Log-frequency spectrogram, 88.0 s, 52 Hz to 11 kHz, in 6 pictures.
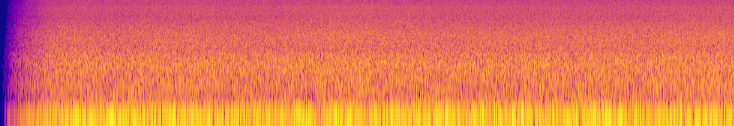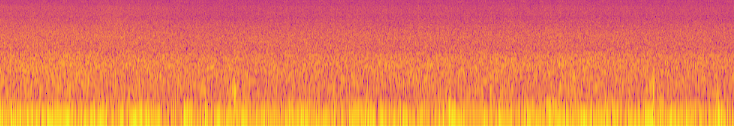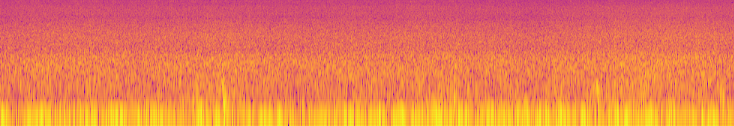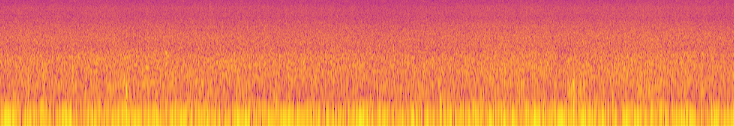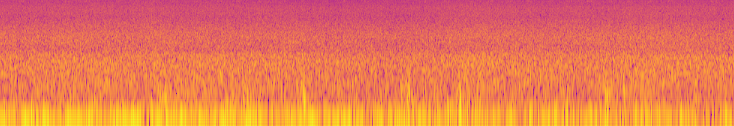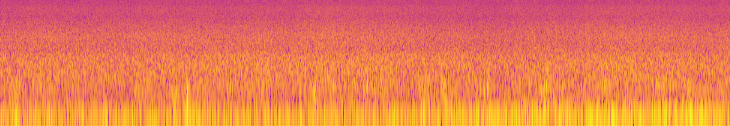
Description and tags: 20170101 Pattaya Beach at New Year Celebration 02
Pattaya Beach at New Year Celebration, recorded with Rode iXY.
beach, fireworks, newyear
